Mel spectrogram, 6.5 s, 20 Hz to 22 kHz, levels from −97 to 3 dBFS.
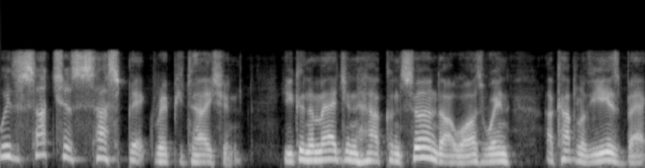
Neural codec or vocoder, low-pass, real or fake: codec, 24 kHz, 6 kbps, HILCodec; 7.2 kHz; fake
